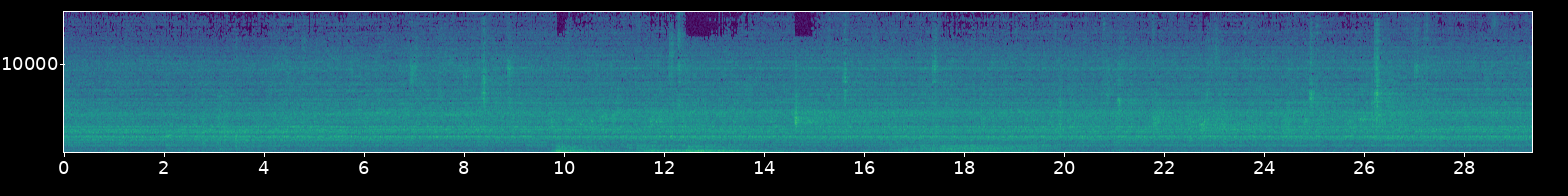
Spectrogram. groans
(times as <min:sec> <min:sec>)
0:09.6 0:20.8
